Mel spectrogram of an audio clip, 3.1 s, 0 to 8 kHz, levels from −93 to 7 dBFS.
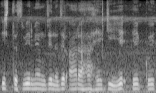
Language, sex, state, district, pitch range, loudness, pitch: Hindi, male, Rajasthan, Bikaner, 140-150 Hz, -16 LUFS, 150 Hz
